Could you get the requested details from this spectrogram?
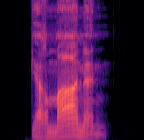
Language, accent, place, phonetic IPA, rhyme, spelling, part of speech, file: German, Germany, Berlin, [ɡɛʁˈmaːnən], -aːnən, Germanen, noun, De-Germanen.ogg
- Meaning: plural of Germane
